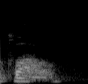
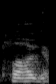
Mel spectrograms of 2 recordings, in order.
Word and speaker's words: Plaug: Otto Plaug. And it's spelled P-L-A-U-G. And he was very annoyed that people would pronounce it plug and plug.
